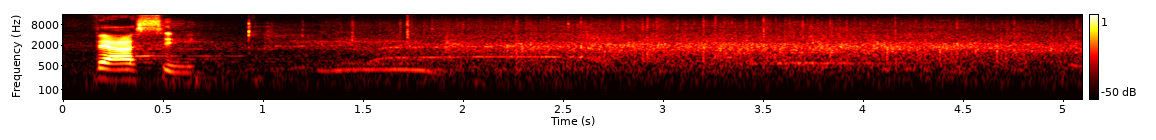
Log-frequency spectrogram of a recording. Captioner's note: audience cheering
